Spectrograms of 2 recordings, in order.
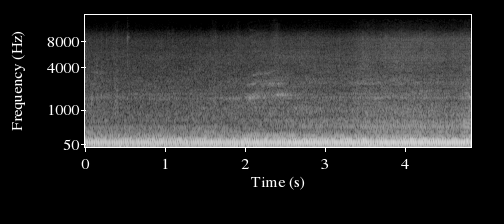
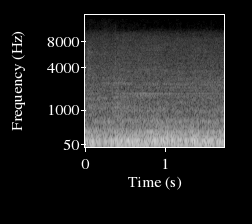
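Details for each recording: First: Car AC blower motor in the lower glovebox area at full speed: deep, steady drone with an uneven throb and slight vibration, from debris accumulated inside the blower making it unbalanced; the fix is cleaning it. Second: Car cabin blower motor behind the glovebox after repair and reinstallation: steady smooth low hum, much quieter with less vibration than before, no rattling or scraping.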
